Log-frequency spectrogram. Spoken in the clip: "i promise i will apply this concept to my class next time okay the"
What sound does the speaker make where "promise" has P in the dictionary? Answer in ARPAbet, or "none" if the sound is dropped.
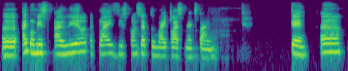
P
